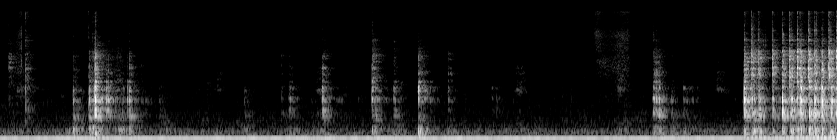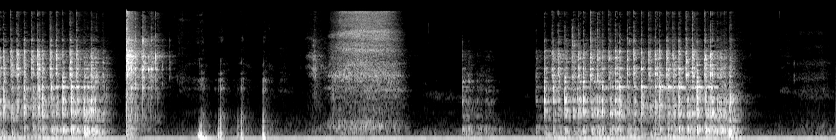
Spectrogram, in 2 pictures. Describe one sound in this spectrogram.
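A small hard object scrapes across a slate surface.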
